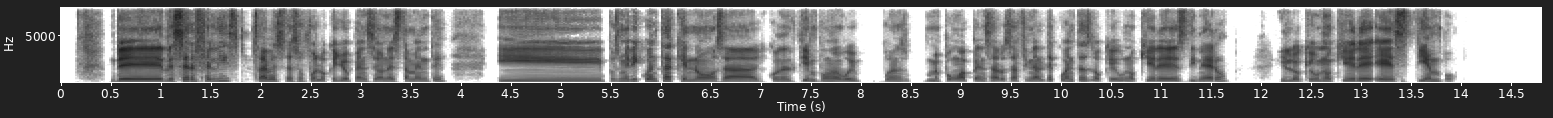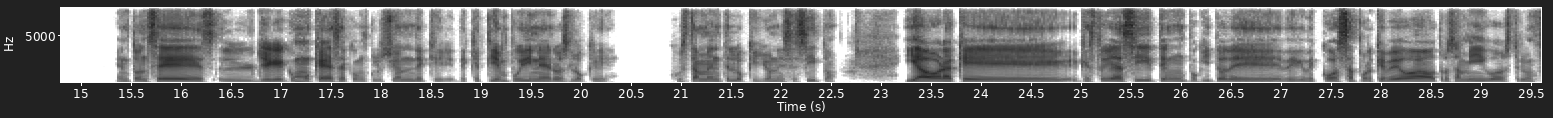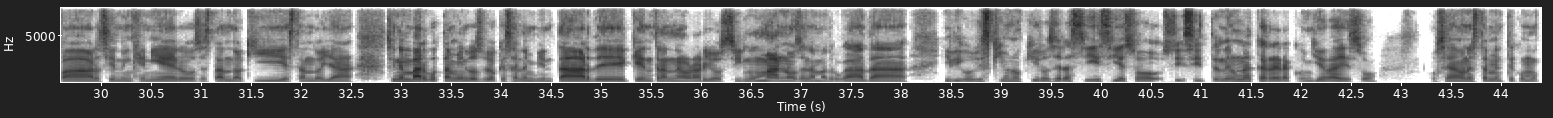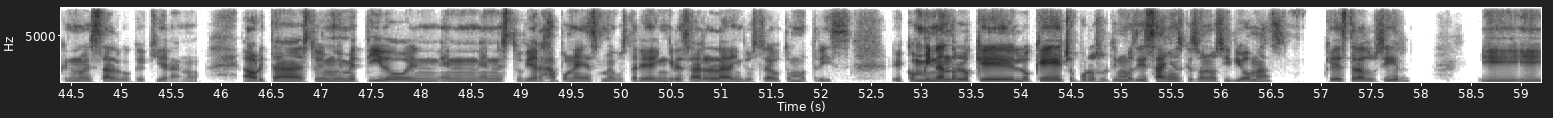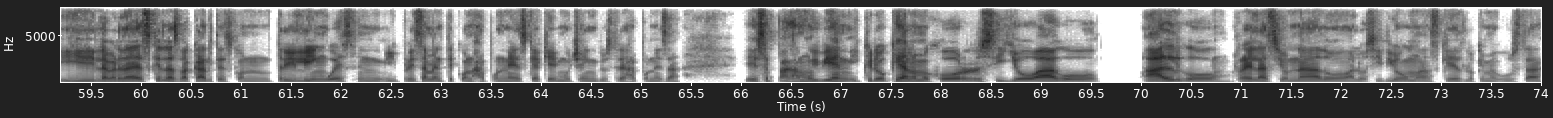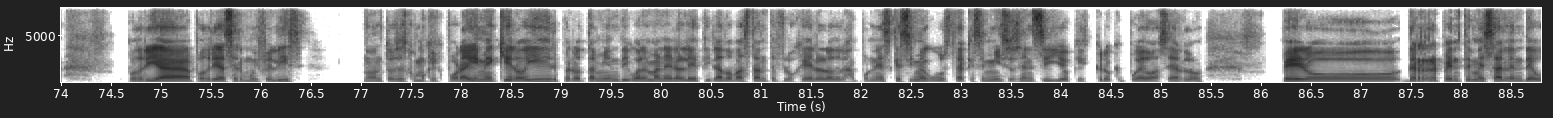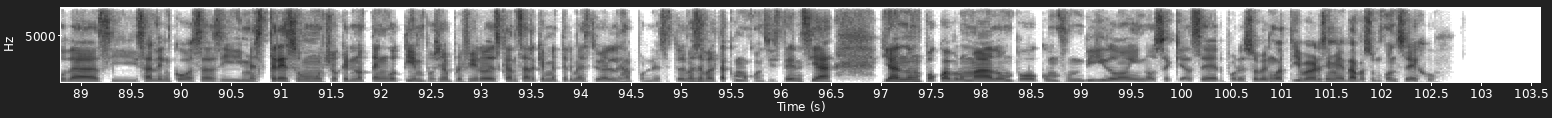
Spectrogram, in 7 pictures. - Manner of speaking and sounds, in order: drawn out: "que"; drawn out: "pero"
- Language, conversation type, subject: Spanish, advice, ¿Cómo puedo aclarar mis metas profesionales y saber por dónde empezar?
